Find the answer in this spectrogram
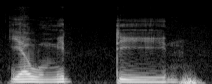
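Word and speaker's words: يوم الدين: Cara bacanya alif lamnya tidak dibaca, melainkan memasukkan dari huruf mim ke huruf dal dan ditekan sedikit karena ada tasdid ya.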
